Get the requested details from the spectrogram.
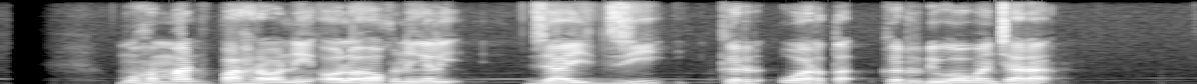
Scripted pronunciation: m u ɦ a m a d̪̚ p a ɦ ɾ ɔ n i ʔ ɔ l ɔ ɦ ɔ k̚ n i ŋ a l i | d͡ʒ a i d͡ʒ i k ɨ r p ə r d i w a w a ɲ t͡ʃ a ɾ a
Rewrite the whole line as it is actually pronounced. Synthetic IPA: m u ɦ a m a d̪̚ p a ɦ ɾ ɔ n i ʔ ɔ l ɔ ɦ ɔ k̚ n i ŋ a l i | d͡ʒ a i d͡ʒ i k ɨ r k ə r d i w a w a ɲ t͡ʃ a ɾ a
